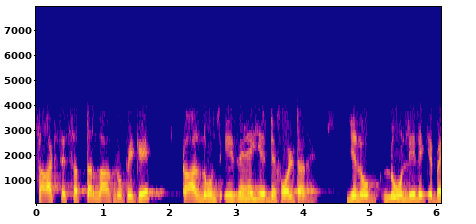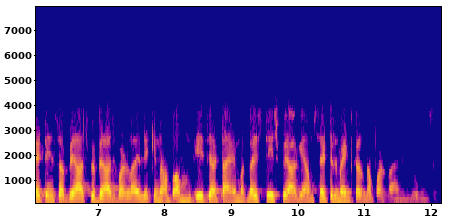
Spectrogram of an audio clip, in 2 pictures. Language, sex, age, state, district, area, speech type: Hindi, male, 18-30, Madhya Pradesh, Hoshangabad, urban, conversation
